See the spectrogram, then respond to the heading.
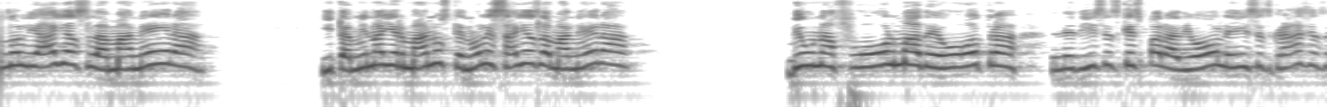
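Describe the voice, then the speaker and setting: A man with a Mexican accent preaching a sermon, telling stories and acting out the voices of people in them while exhorting his congregation as brothers. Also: very high voice.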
